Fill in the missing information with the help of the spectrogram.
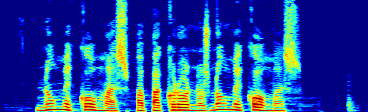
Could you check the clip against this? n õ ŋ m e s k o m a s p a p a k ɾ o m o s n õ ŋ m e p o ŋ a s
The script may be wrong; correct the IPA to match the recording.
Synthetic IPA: n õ ŋ m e k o m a s p a p a k ɾ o n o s n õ ŋ m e k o m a s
